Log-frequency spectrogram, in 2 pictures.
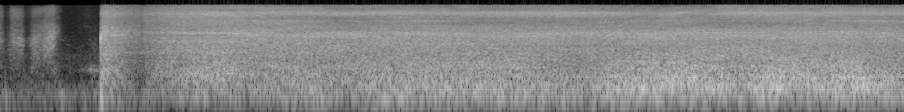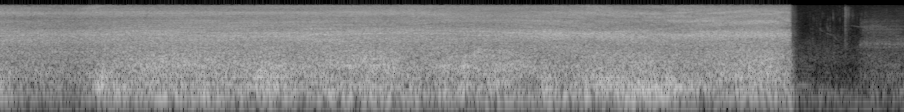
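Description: A pressure washer sprays water with a loud steady hiss.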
